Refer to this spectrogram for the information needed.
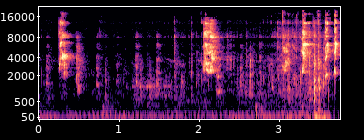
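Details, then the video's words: Lovebirds at feeding time, with short high chirps near the start, middle and end over steady pattering and rustling noise. "Love birds voice sound"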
